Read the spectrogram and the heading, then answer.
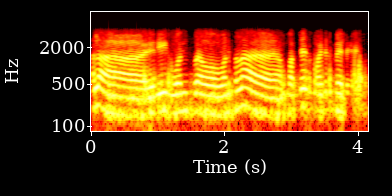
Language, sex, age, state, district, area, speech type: Kannada, male, 30-45, Karnataka, Koppal, rural, conversation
